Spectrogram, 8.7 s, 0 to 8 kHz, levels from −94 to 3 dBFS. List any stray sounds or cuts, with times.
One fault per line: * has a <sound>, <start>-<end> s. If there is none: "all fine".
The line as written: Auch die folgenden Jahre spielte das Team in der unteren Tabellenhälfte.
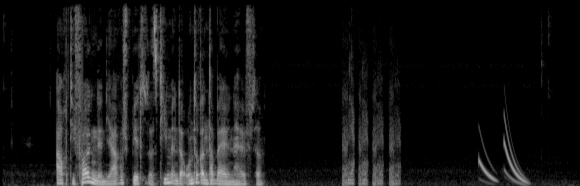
* has a laugh, 5.1-6.0 s
* has a chirp, 7.2-8.0 s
